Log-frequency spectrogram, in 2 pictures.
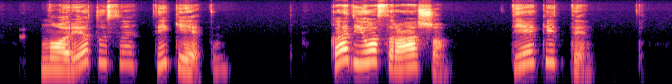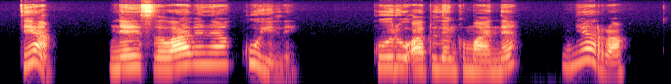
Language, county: Lithuanian, Šiauliai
